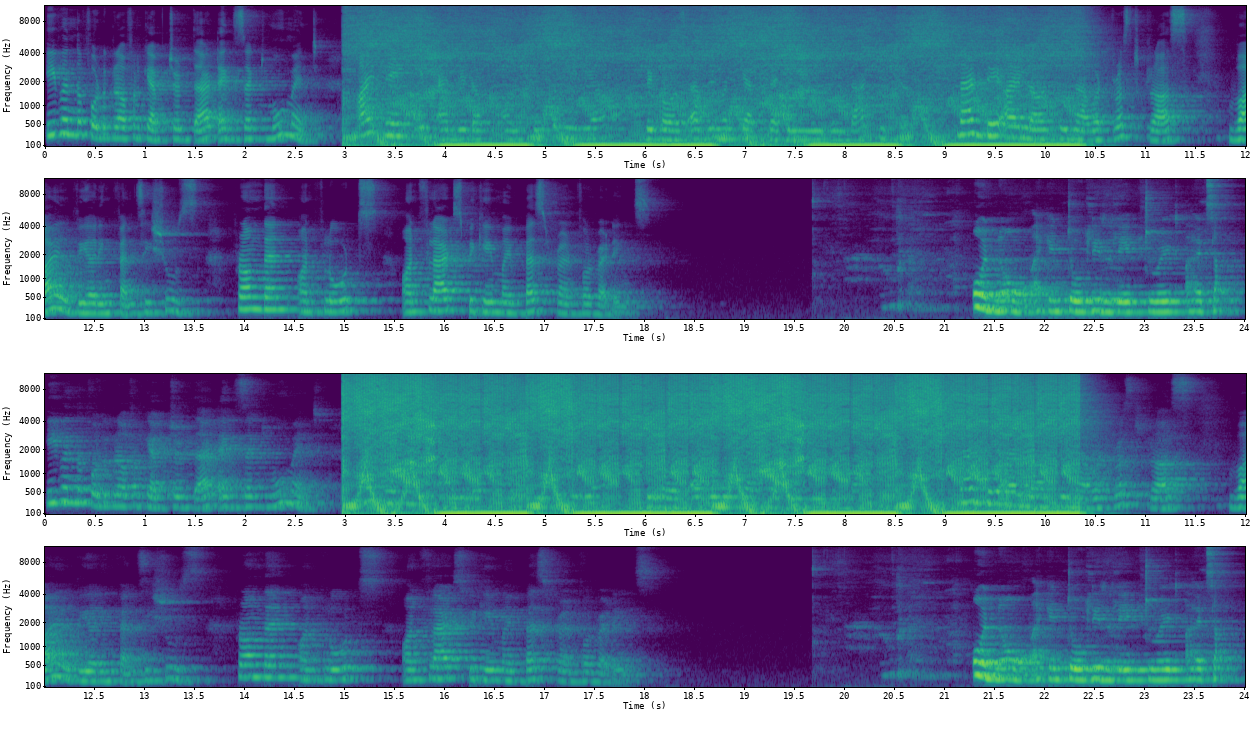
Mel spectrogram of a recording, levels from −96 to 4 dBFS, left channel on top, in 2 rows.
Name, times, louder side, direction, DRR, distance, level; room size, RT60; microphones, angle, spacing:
voice 1, 0.0-2.6 3.1-11.3 11.8-13.4 13.9-15.3 15.6-17.9, left 3 dB, 65° left, 6 dB, 0.5 m, -33 dB
sound 1, 3.0-10.3, right 3 dB, 65° right, 0.3 m, -19 dB
voice 2, 21.3-23.7, equal, ahead, 1 dB, 0.5 m, -24 dB
6.3 x 4.4 x 3.6 m, 1.1 s
head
